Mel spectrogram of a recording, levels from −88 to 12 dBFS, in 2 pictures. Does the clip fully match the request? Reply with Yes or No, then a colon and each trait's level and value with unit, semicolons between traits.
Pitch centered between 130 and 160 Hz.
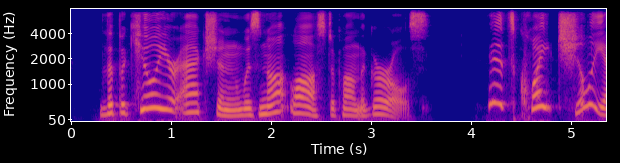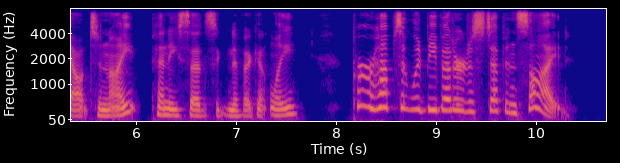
No: high, 230 Hz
